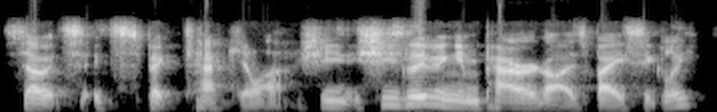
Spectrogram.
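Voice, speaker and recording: A woman's voice: rumbling low, sing-song, a little fast. A woman in her fifties with an Australian accent, chatting effusively as a livestream co-host and swearing casually. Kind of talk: casual chat.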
